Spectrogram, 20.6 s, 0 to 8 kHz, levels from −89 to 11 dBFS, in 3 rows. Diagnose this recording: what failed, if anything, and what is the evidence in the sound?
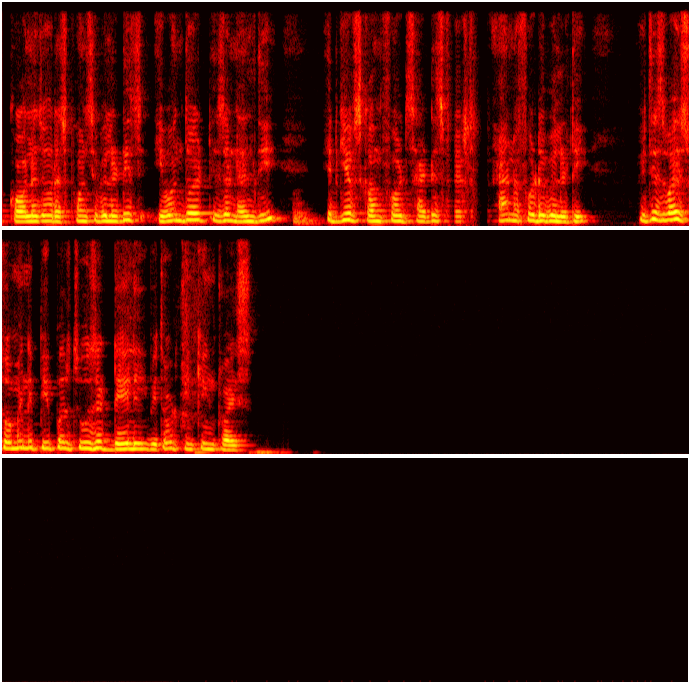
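The network dropped packets repeatedly from 4.46 to 4.87 s, producing the robotic sound of repeated packet loss. There are four holes, the longest 149 ms. Each one is patched by stretching the previous sound, so about 64% of that stretch is concealment, which makes the speech choppy.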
